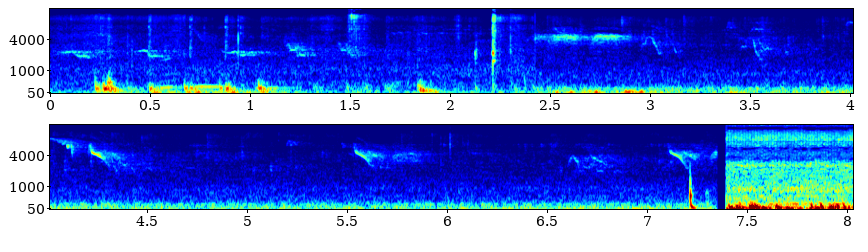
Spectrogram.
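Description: Wild birds calling: several short chirps sliding downward in pitch over a quiet outdoor background. Music cuts in loudly near the end.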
